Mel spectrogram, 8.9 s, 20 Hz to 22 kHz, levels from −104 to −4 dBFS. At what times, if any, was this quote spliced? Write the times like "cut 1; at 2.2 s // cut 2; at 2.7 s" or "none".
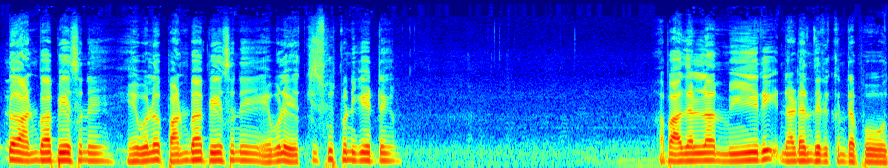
none

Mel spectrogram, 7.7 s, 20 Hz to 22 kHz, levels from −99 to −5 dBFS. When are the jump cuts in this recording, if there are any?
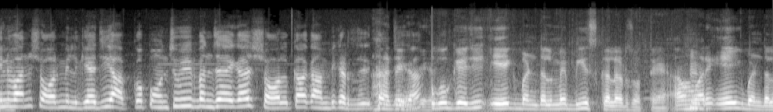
cut 1; at 4.3 s

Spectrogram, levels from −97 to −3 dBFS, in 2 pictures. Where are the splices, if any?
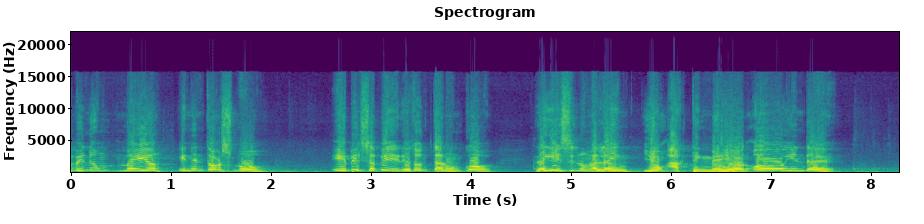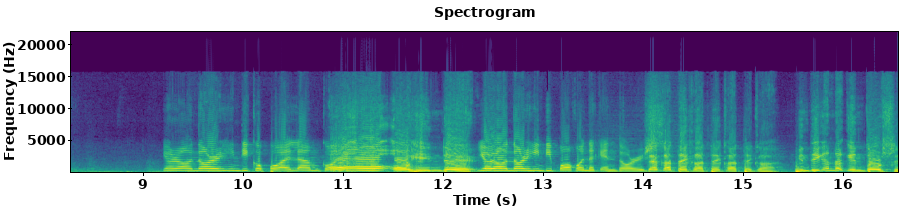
none

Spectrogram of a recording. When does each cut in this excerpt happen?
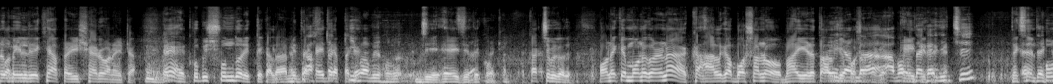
cut 1; at 1.7 s

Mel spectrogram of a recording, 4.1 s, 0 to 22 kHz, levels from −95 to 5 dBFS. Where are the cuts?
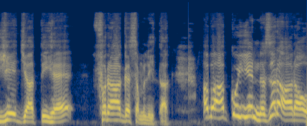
cut 1; at 2.4 s

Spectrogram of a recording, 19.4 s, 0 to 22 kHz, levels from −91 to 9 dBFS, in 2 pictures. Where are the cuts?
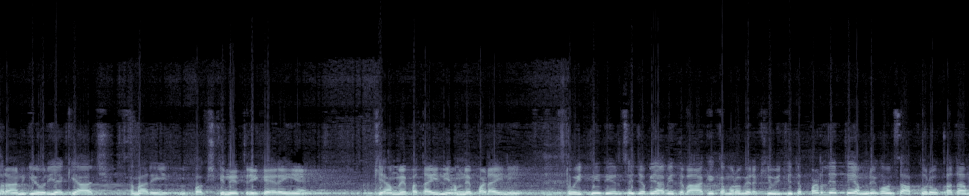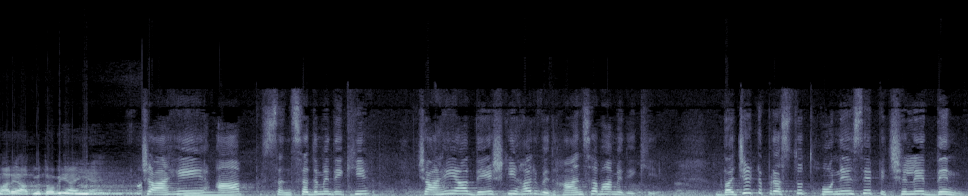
cut 1; at 11.0 s

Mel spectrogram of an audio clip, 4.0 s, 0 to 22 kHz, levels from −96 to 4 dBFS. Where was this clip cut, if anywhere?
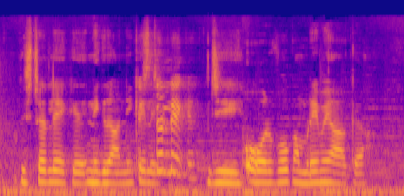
cut 1; at 2.4 s

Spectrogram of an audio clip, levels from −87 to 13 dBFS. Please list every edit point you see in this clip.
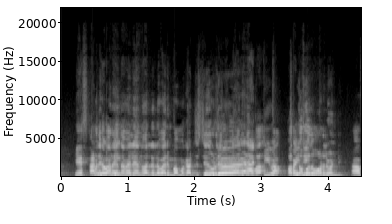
none

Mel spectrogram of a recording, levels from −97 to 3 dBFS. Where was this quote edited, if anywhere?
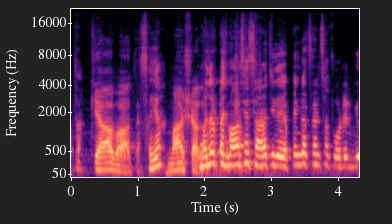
none

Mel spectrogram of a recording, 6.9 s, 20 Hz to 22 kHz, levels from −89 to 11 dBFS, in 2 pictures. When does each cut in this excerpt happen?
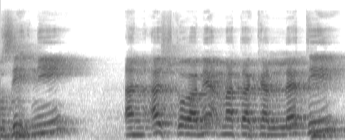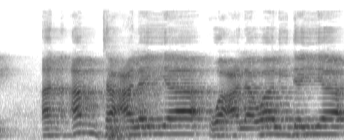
none

